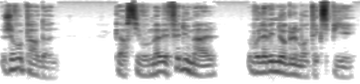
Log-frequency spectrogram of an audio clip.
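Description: A man's voice: medium pitch, lively intonation, normal speed, dark tone, slightly rough. A man voicing a young Venetian nobleman, a passionate, jealous lover, with impassioned, declamatory delivery. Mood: solemn.

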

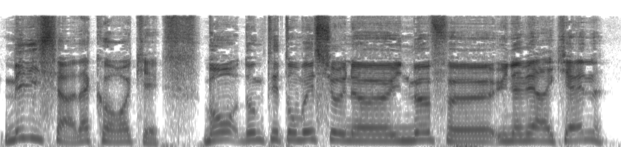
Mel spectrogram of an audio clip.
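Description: A man's voice: high-pitched, fairly even intonation, normal speed, a bit bright, dry recording, clean studio sound. A man hosting a radio show, joking with his co-hosts and leading the segment in casual banter.

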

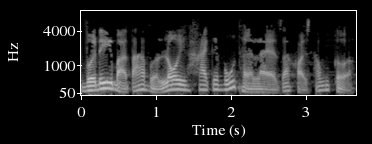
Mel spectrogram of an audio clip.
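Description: A man narrating a first-person horror story in a dramatic, drawn-out way. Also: on the low side, big pitch swings, faint music behind. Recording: dull lo-fi recording.

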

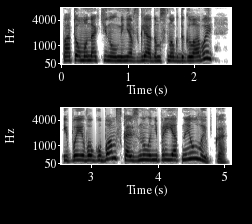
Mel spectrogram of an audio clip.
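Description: High, dry-voiced woman narrator. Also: a little fast, no room sound. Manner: lively storytelling, sharp-tongued heroine voice. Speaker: audiobook narrator. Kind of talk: first-person audiobook narration.

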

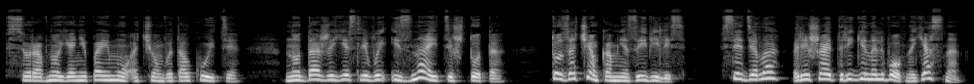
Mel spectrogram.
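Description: Lady narrator doing a defensive young student girl, higher voice, dry close sound. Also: normal speed, darkish tone, dry recording, lightly acted. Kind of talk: audiobook reading.

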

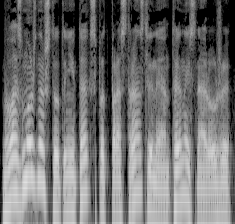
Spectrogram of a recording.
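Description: A male narrator voicing a grumpy, touchy ship engineer in an audiobook, snapping back with loud, sarcastic lines. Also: medium pitch, very animated, normal speed, dry recording, studio quality, pitched above the performer's own voice, natural voice. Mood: snappish.

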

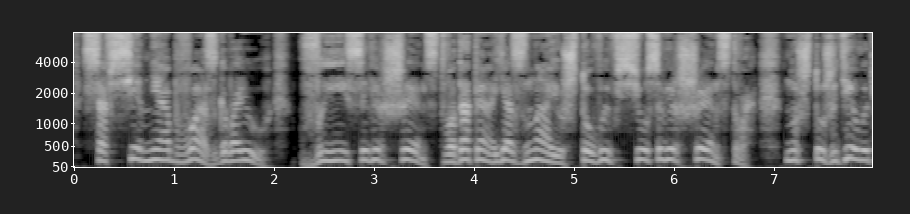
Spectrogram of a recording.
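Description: A man's voice: medium pitch, husky. A man voicing a hot-tempered, proud young woman in an audiobook reading, speaking in an agitated and insistent way. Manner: agitated, insistent, emphatic repetition.

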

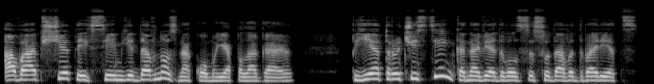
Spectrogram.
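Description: A woman's voice: mid-range voice, moderate pace, no echo, lightly acted. A woman reading an audiobook, voicing a wry young man who works as a factory clerk, with a dry, ironic delivery.

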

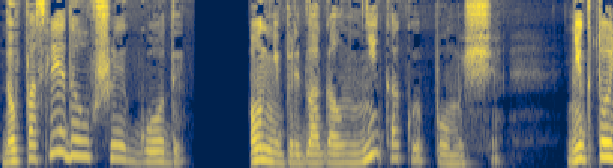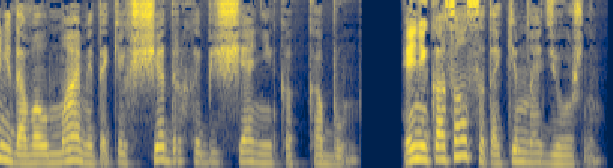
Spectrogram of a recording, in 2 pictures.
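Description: A woman narrating a first-person memoir as an audiobook, in a quiet, restrained storytelling manner. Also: fairly low pitch, animated, moderate pace, slightly rough, dry recording, studio quality.

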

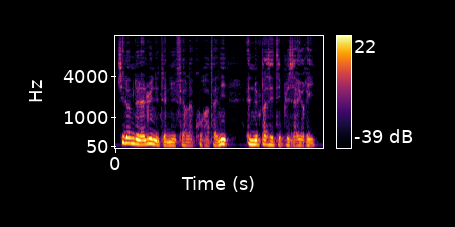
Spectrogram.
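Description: A man's voice: mid-range voice, expressive, fairly quick, mellow, husky. A man voicing a stiff, cold older rector, close to his own voice. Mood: indignant.

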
